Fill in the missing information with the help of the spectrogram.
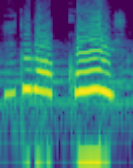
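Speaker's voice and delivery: high, loud panicked shrieks at the demon; high frightened yelling; terrified scream. Acted. Sees demon, screams in terror.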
